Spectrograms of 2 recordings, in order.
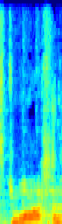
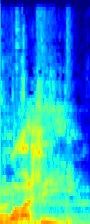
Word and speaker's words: Duarte: You will see I have written one name in bold, and that man is Chris Duarte, or Chris Duarte, however you pronounce it. I think it's Duarte. – Duarte.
